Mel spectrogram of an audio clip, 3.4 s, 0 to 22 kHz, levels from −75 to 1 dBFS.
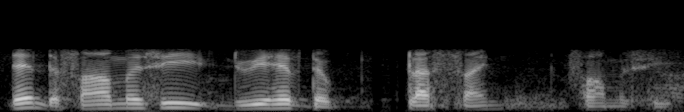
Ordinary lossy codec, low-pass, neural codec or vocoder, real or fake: none; 3.6 kHz; none; real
